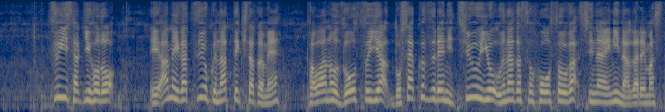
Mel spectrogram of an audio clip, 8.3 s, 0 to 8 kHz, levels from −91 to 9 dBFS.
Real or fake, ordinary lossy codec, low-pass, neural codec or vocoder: fake; none; none; codec, 16 kHz, 4.8 kbps, FACodec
